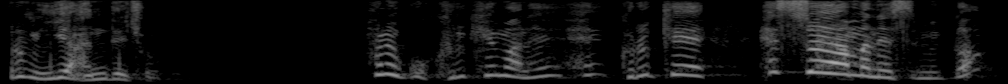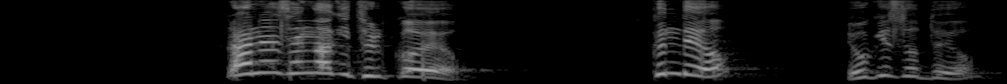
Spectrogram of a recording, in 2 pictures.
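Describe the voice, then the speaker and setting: A man preaching a sermon as a youth pastor. He tells the story in a conversational, animated way and speaks to the congregation directly. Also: creaky. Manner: animated storytelling, acting out quoted lines in a hushed lower voice.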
